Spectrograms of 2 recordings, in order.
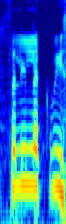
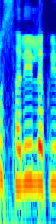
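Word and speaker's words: soliloquy: अगर देखा statement which is true about सलीलकवी। सलीलकवी जो होता है, इसको देखो सलीलकवी पढ़ते हैं, सोलिलोक्वी नहीं मत पढ़ना।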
